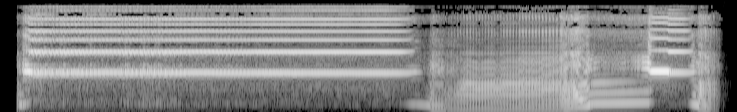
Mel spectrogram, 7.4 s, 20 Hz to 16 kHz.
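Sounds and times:
air blown into pipe with squeaky mouthpiece: 0.2 - 7.3.

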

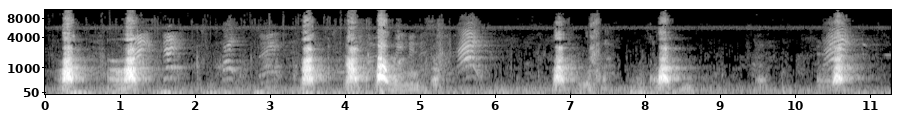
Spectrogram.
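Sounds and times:
angry dogs in a neighborhood in Hoi An Vietnam: 0.1 - 1.5, 3.3 - 5.5, 6.3 - 11.2.

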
